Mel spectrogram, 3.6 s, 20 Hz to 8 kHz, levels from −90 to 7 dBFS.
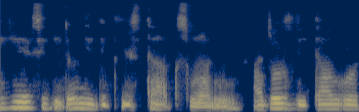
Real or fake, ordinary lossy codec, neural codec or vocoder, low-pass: fake; none; codec, 16 kHz, 2 kbps, FreqCodec, larger model; 7.2 kHz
